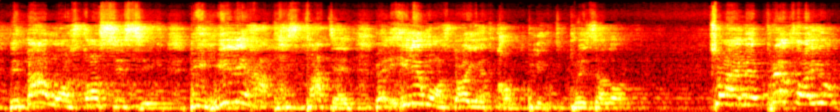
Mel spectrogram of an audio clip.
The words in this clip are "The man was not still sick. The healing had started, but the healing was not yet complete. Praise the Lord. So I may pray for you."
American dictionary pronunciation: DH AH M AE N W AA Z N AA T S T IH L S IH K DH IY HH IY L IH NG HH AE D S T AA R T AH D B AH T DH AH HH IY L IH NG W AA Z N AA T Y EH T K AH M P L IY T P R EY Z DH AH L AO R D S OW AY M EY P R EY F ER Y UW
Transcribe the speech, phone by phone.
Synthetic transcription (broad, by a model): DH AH M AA N W AA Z N AA T S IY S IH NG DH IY HH IY L IH NG HH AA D S T AA T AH D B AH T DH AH HH IY L IH NG W AA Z N AA T Y EH T K AH M P L IY T P R EY Z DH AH L AO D S OW AY M EY P R EY F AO Y UW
